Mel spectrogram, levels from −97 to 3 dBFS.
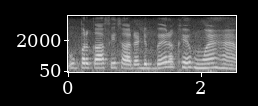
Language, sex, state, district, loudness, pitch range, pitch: Hindi, female, Haryana, Rohtak, -16 LUFS, 220-245 Hz, 230 Hz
